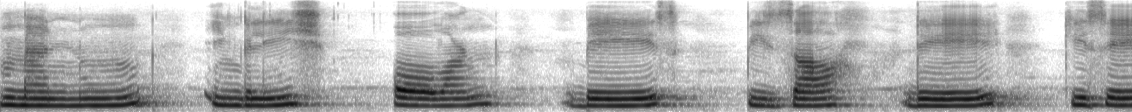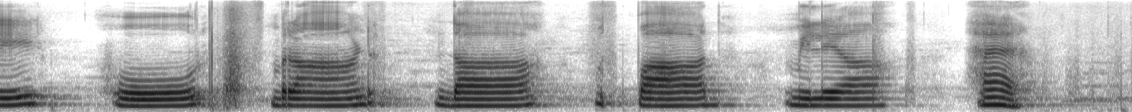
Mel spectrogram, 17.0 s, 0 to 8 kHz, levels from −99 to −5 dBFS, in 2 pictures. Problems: none marked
